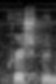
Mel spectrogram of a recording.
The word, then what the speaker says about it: Chrisman: replace that and that's is it Christman is that how you pronounce it yes sir Chrisman Road and Claxton area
